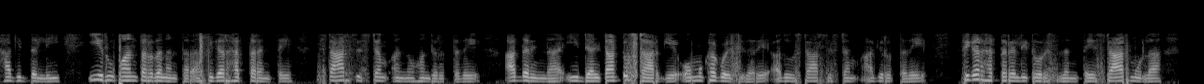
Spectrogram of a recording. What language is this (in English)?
Kannada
